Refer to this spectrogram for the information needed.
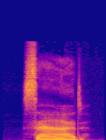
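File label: "sad", English, female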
